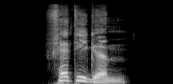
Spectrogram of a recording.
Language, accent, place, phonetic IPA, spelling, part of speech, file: German, Germany, Berlin, [ˈfɛtɪɡəm], fettigem, adjective, De-fettigem.ogg
- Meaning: strong dative masculine/neuter singular of fettig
